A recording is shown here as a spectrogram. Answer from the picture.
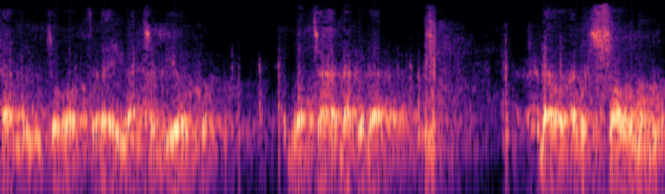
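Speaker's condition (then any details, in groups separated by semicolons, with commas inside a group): Laryngectomy; taught to talk with throat device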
